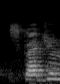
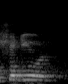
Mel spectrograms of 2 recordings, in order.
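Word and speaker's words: schedule: स्केड्यूल बोलते हैं, हम टीचर्स कहते हैं शेड्यूल। शेड्यूल एंड स्केड्यूल both are best, लेकिन मेरे ख्याल से स्केड्यूल इज a good word.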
